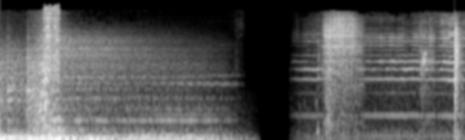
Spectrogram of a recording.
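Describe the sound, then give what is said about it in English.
Persistent mosquito buzzing with a thin, steady whine, broken by a brief moment of silence before the high-pitched droning resumes and swells again. No one speaks. “I don't know what to do about these mosquitoes anymore.”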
